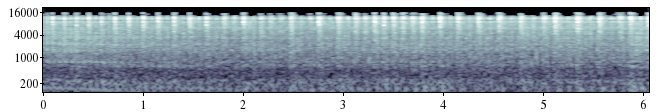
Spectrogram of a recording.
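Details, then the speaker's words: New Hangkai 6.5 hp four-stroke outboard, first start in water barrel after priming and choke: fast steady buzz well above normal idle; idle speed screw pushed too far in from factory, later unscrewed; high idle speed. "another thing is how high it was revving up and this idle speed was was pushed way way way too far in so i unscrewed it some and it seems to be fine now"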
